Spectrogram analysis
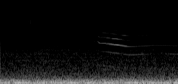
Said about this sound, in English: And we have two kittens here who happen to be Pippi and Gabbro's cousins. Albeit, they're quite a bit younger. Because these two guys are about 3 months old, one boy, one girl, as far as we know.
